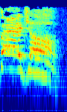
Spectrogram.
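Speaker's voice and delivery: acted-out, loud, shouting yelled outburst. Retelling how a customer reacted to bad news: imitating a customer yelling. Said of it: "he's yelling and he's stomping around".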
